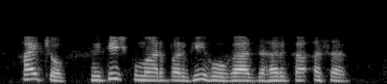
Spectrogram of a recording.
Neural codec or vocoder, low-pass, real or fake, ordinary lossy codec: none; 3.6 kHz; real; Opus, 16 kbps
